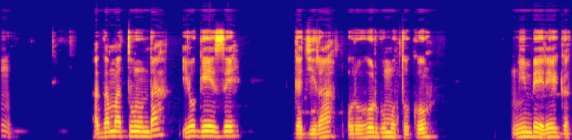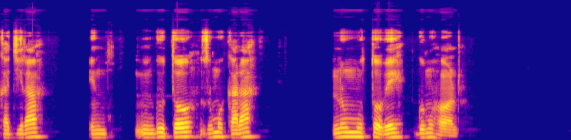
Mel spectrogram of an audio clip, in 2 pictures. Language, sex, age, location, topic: Kinyarwanda, male, 18-24, Musanze, agriculture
